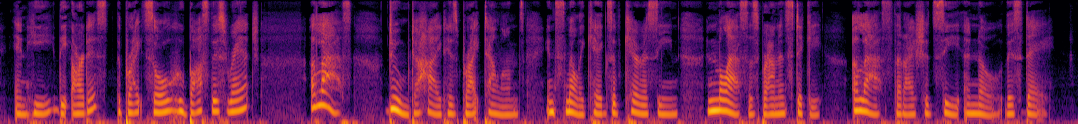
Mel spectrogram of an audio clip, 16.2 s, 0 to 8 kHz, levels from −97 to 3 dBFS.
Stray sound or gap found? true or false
false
